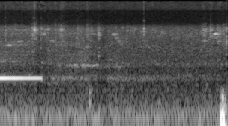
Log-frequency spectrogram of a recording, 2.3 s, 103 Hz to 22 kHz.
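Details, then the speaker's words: 2003 Lexus SC430 V8 after a one-bolt 10 mm repair for a misfire and engine light: steady, even low idle rumble with no stumbles or skipped beats, now running smoothly. "idle perfect success finally something simple has been performed by me"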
